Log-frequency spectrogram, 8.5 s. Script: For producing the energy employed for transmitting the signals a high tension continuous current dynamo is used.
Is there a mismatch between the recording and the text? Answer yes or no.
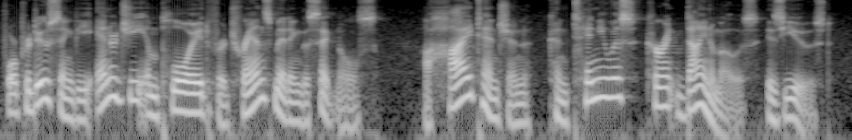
yes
